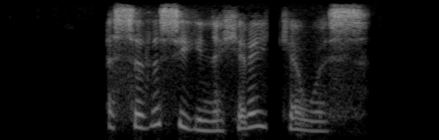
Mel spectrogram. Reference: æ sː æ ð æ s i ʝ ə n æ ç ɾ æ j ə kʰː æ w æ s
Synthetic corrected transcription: æ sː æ ð æ s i ʝ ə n æ ç ɾ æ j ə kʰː æ w æ s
